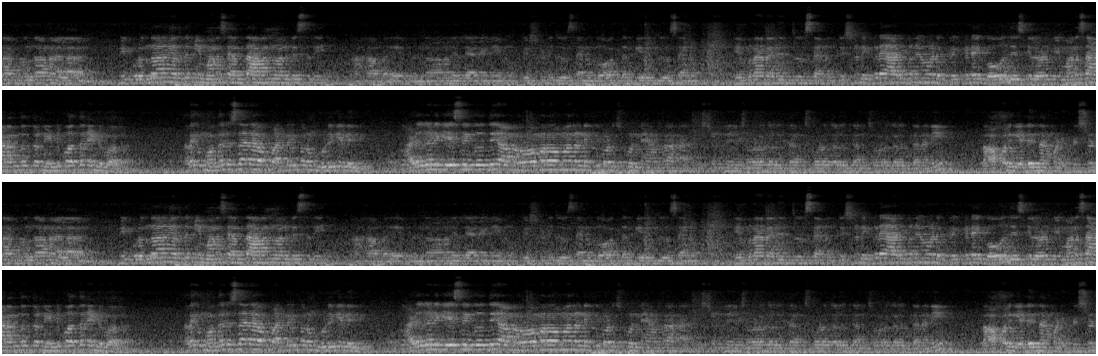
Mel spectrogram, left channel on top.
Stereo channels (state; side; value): identical; both; correlation 1.00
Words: బృందావనం వెళ్ళాలని. మీకు బృందావనం వెళ్తే మీ మనసు ఎంత ఆనందం అనిపిస్తుంది. ఆహా భలే బృందావనం వెళ్ళాను, నేను కృష్ణుడిని చూశాను, గోవర్ధన గిరిని చూశాను, యమునా నదిని చూశాను, కృష్ణుడు ఇక్కడే ఆడుకునేవాడు, ఇక్కడే గోవులు తీసుకెళ్ళేవాడు. మీ మనసు ఆనందంతో నిండిపోతా. అలాగే మొదటిసారి ఆమె పండరిపురం గుడికి వెళ్ళింది. అడుగడికి వేసే కొద్దీ ఆమె రోమరోమాలు నెక్కిపడుచుకుని, నా కృష్ణుడు నేను చూడగలుగుతానని లోపలికి వెళ్ళింది అనమాట.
